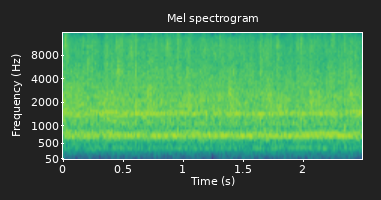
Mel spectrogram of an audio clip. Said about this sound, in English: Crowd rightly applaud the players off the pitch.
